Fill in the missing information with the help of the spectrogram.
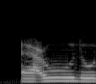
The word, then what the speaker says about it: أعوذ: فإذا الاستعاذة نحقق الهمز فيها، أعوذ بالله من الشيطان الرجيم، أعوذ، حتى يعني يكون هذا الدعاء العظيم وينطق بشكل صحيح.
